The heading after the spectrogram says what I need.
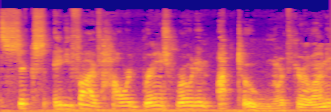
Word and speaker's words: Otto: I'm going to show you an incredible listing at 685 Howard Branch Road in Otto, North Carolina. You got to pronounce both T's there.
